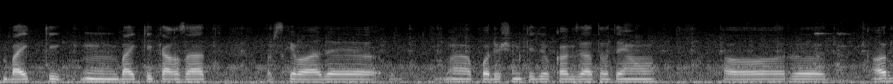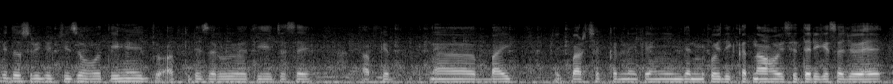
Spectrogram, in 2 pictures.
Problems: none marked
